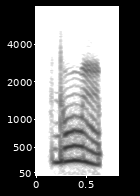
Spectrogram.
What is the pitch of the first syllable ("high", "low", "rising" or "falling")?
falling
